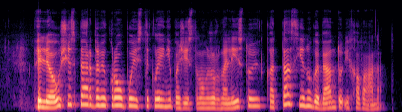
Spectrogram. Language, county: Lithuanian, Vilnius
